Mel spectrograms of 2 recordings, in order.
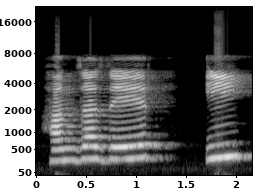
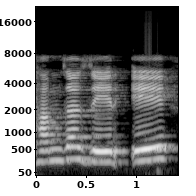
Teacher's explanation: حمزہ زیر ای یہ ہوا معروف، اور اگر کوئی پڑھتا ہے حمزہ زیر اے تو یہ ہو گیا مجہول۔ تو ہمیں مجہول نہیں پڑھنا ہے، ہمیں معروف پڑھنا ہے۔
